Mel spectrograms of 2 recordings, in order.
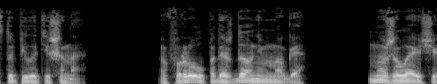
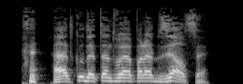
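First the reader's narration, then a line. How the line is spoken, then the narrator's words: Asked through laughter. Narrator (Russian): от хохота спросил Илья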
